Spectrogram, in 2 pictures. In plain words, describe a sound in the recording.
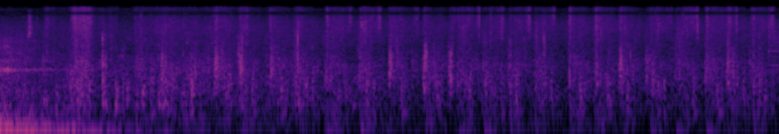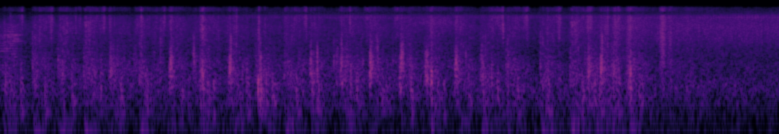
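Quick footsteps thud along a dirt path.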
